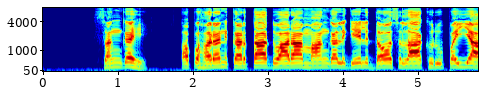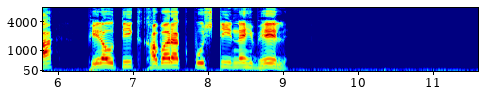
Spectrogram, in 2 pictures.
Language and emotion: Maithili, neutral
